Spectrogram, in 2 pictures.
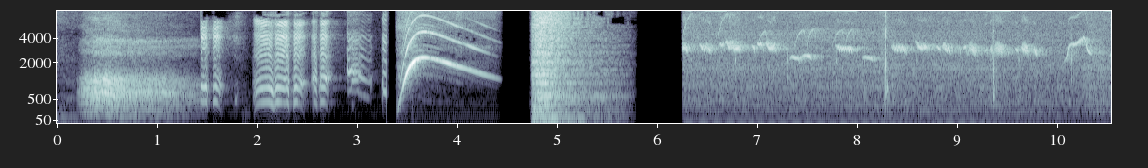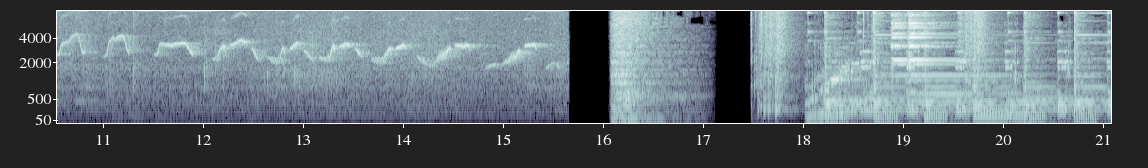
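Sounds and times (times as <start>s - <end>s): songbird singing: 6.3s - 15.7s.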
